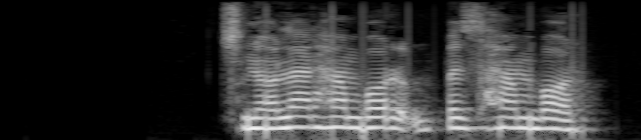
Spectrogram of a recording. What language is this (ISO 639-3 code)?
uzb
